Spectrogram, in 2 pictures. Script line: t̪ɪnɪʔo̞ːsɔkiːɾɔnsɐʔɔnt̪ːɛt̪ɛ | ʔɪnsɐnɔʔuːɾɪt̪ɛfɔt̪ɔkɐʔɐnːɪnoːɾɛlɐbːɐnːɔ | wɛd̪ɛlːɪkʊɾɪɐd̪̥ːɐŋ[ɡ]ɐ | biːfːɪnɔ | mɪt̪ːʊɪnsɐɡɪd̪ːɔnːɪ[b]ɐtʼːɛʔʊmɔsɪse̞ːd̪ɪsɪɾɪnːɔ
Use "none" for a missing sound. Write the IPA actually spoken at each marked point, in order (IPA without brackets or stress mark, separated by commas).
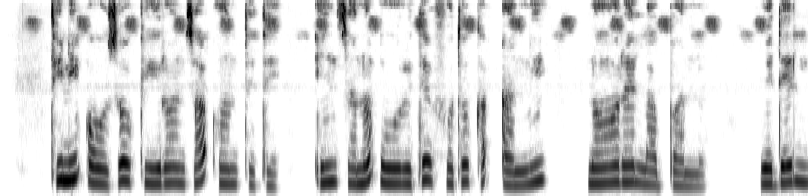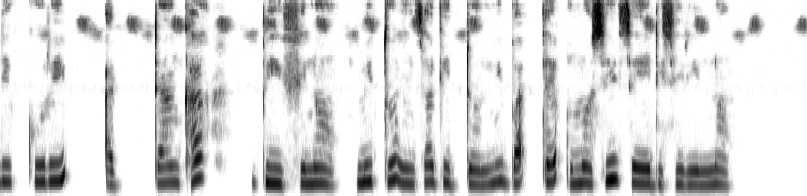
k, b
